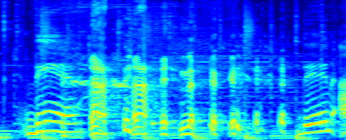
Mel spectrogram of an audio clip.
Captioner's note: laughs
